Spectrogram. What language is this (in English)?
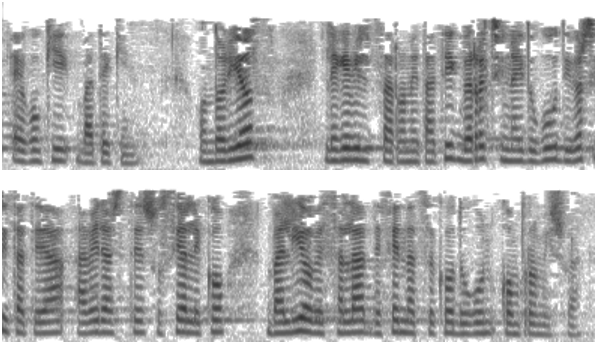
Basque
